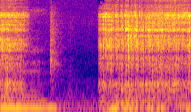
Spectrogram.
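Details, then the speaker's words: An adult sleep-health specialist imitates snoring sounds, a low buzzing snore, a pause, then a rougher rattling snore, and explains that such sounds reflect the uvula being pressed or the mouth falling open. "그러면 그 소리를 흉내 내다 보면 아 효과 말이네 으 아 저쪽에서 목젖이 이렇게 눌러지는 구요"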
